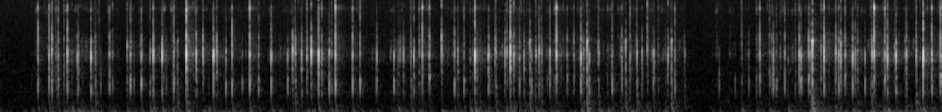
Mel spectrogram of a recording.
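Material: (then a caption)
Plastic. Fingertips type in steady taps on a pink-framed compact mechanical keyboard with thick cream XDA plastic keycaps, a polycarbonate plate, linear switches and a hollow case. Dense, rapid clacks sound bright with a low thock underneath. There is a brief pause near seven seconds before typing resumes.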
